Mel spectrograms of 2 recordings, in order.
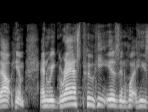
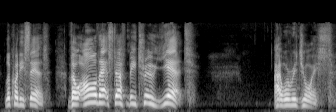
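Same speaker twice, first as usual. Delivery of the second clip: louder, higher fervent preaching, slowing to land lines; preaching at full force; 4 semitones higher, 5 dB louder than usual. Acted. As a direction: build the hardships up, then land the joy.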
